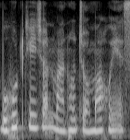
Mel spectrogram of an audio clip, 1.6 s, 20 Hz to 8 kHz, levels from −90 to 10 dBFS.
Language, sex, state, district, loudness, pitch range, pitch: Assamese, female, Assam, Kamrup Metropolitan, -17 LUFS, 230-275 Hz, 235 Hz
